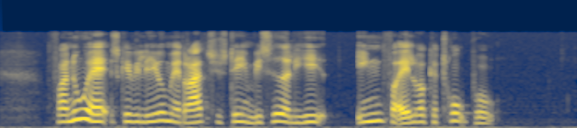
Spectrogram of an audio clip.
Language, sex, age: Danish, female, 47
